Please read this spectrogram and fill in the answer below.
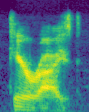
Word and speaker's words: terrorized: use your vocal cords the pronunciation of Ed is a D sound terrorized okay and uh one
